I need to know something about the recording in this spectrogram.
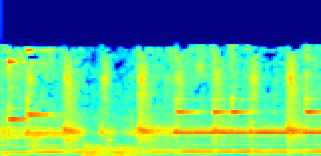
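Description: Background music with steady held notes, and a single dog bark dropped in over it about half a second in.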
